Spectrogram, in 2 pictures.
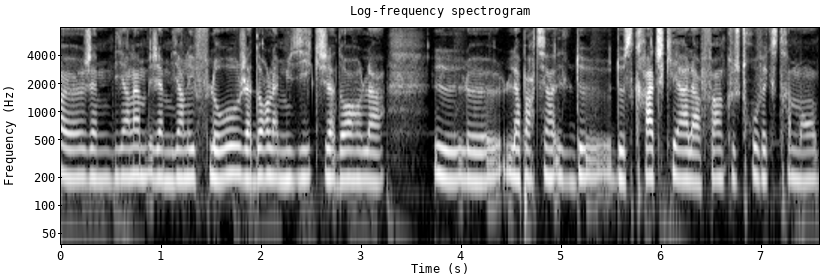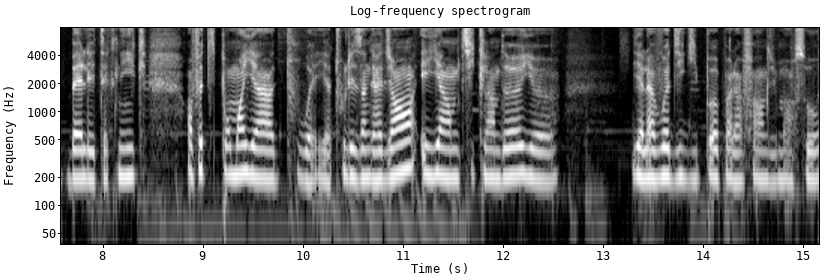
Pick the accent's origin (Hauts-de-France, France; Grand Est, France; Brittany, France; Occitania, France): Brittany, France; Brest; moved away; j'ai grandi euh, à Brest avec donc une maman basque espagnole, un papa niçois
